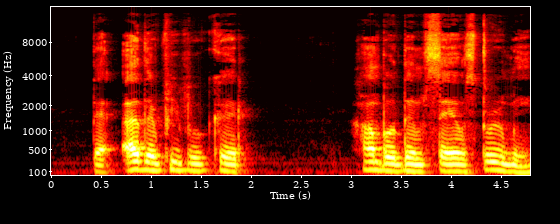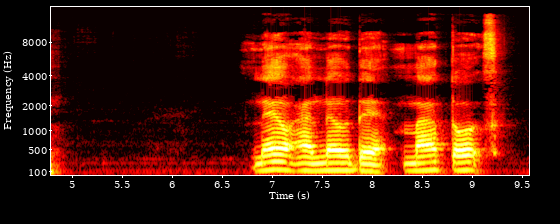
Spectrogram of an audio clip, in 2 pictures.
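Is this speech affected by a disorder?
Yes: cerebral palsy; spastic quadriparesis, present from birth, wheelchair user, unable to walk; about 30 years since birth.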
